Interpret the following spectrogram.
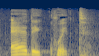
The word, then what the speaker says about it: adequate: 자, 이거는 발음은요, adequate 이러고, 영어에서 그 Q라는 스펠링은 100% U랑 다닙니다. Q 다음에는 100% U가 나온다고요. 그래서 QI, 발음이 Q가 아니라요, QI 이렇게 Q하고 W로 같이 발음을 하게 되죠. QI라고. 그래서 adequate, 자, 소리 adequate, QI라고 읽어야지. adequate 이러면 그런 말로 안 들려. adequate이라고 읽어야지.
